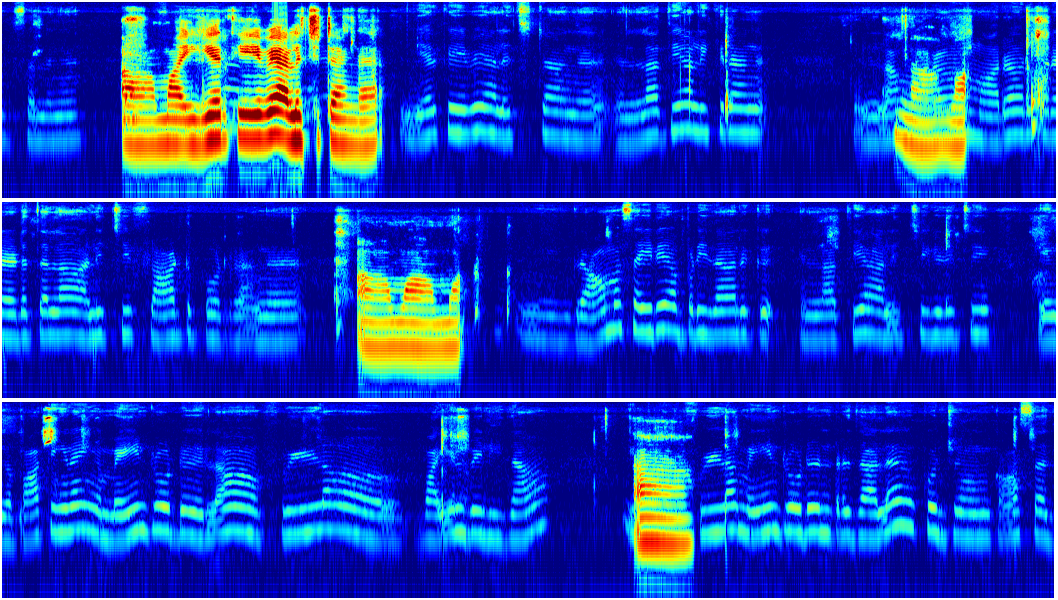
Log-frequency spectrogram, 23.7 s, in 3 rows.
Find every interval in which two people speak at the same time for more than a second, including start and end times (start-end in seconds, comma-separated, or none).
1.2-2.7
